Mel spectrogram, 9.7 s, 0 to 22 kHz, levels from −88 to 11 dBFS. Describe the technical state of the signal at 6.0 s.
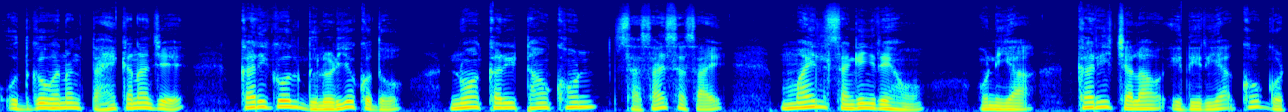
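At 6.0 s the speech signal is intact, with no audible fault.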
